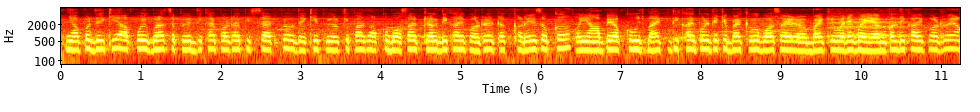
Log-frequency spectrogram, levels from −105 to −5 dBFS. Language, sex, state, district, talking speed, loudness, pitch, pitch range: Hindi, male, Uttar Pradesh, Ghazipur, 295 wpm, -15 LUFS, 265 Hz, 255-275 Hz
